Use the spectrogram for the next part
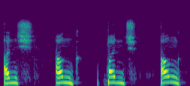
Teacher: इसके कंपैरिजन में अनुस्वार देखते क्या होता है, परंतु अनुस्वार का उच्चारण करते समय नाक से अधिक और मुंह से कम सांस निकलती है।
